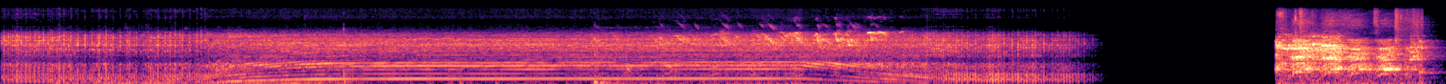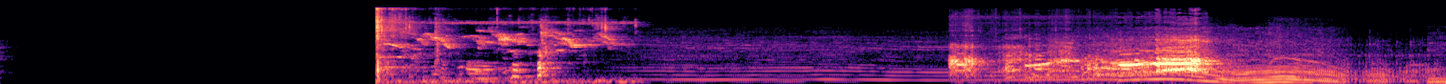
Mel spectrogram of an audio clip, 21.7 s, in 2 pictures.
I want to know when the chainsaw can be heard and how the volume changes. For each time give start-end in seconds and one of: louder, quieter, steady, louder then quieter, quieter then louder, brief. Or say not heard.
0.0-8.2 steady
15.2-21.6 louder.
